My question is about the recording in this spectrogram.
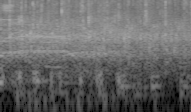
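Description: Audience applauding steadily in a large hall.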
